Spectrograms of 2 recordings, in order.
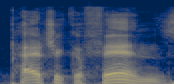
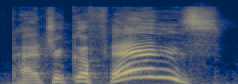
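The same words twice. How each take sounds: First: The pitch drops and the delivery sounds flat. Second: The name is exclaimed with lively, raised energy. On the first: The speaker calls it wrong. "you can't just bring your inflection down to like" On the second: The speaker calls it right. "there's an exclamation mark at the end"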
